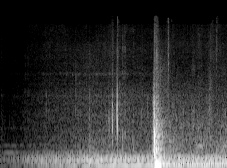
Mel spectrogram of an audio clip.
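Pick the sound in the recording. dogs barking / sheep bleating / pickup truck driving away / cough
pickup truck driving away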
